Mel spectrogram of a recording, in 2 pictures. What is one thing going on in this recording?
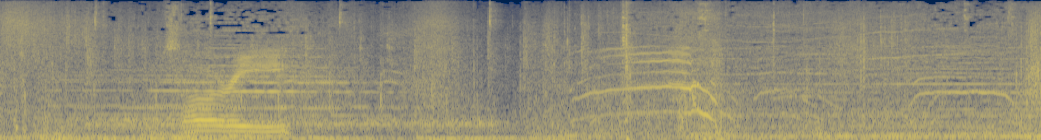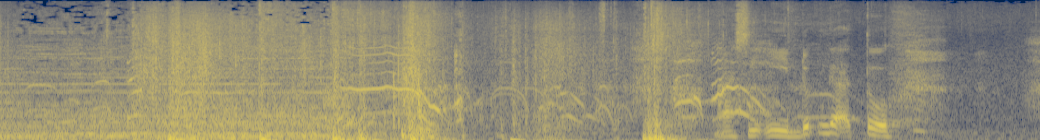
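A young woman cries out and gasps with strain.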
